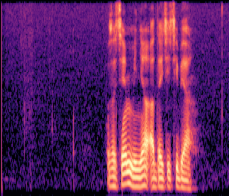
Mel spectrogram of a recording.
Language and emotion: Russian, neutral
